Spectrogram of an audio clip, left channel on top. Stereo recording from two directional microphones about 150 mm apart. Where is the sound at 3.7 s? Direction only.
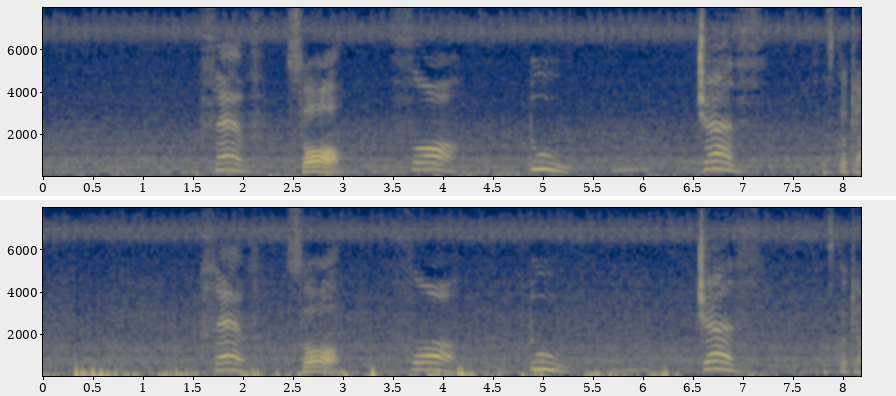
10° left (ahead or behind).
